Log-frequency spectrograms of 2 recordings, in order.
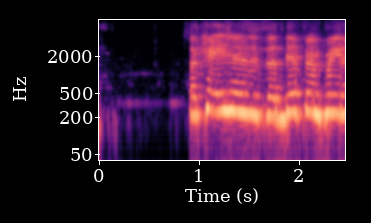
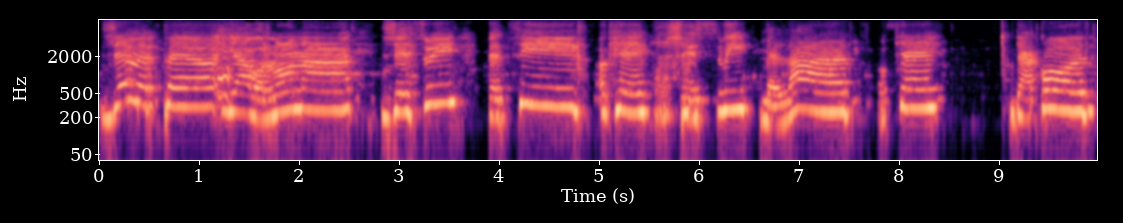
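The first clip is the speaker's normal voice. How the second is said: hammed-up French. Playful French phrases.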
